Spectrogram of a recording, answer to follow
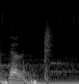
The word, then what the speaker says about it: Dill: ডেল ডেল স্পেলিংটা যদিও লেখা দিল দিয়ে DILL, কিন্তু অ্যাকচুয়ালি উচ্চারণ হবে ডেল।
